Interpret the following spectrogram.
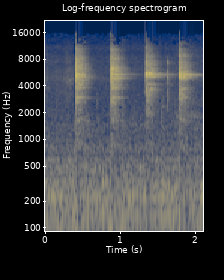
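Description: Drummer's count-in: four sharp clicks, evenly spaced about two a second, setting the tempo for the band's entry.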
